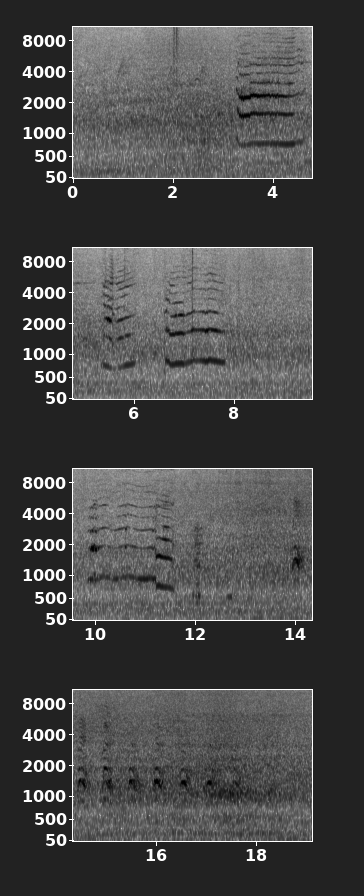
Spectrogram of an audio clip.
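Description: Domestic cat giving several soft, bending meows while watching birds through a window. About two-thirds of the way through it breaks into a quick run of short chirps, roughly three a second: the chattering ('cracking') a cat makes at prey it can't reach.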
